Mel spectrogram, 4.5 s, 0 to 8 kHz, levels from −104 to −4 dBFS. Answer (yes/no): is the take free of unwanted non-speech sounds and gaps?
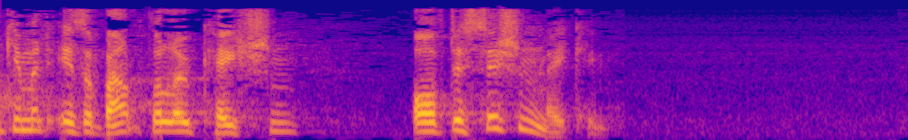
yes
